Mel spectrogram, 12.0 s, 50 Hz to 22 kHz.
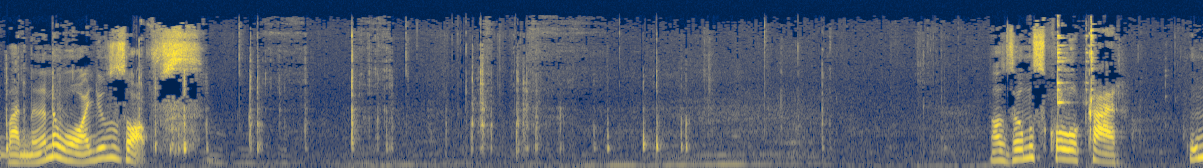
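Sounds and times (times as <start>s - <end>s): metal spoon tapping and scraping plastic: 0.0s - 8.4s.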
